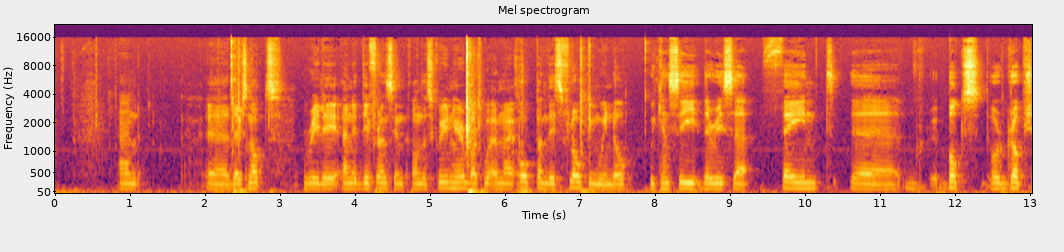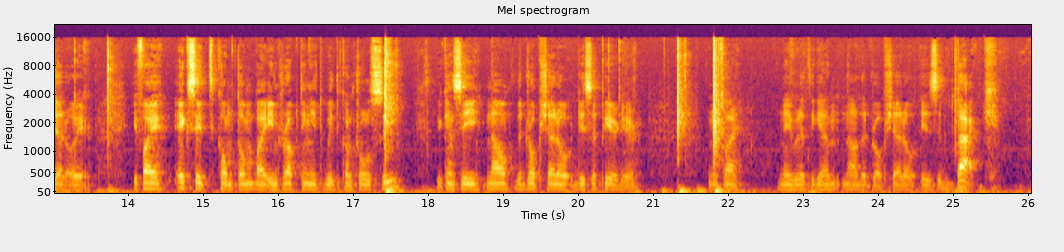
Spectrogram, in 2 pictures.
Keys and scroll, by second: 5.6 alt+super+Return.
